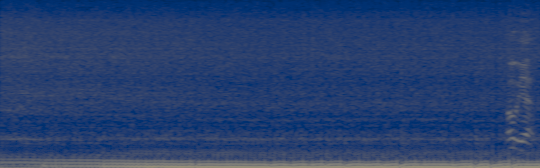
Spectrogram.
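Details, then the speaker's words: DSM first start after timing tensioner failure, head gasket job and cam install with machine-shop head; smooth steady low rumble, idling on its own without throttle, no ticking or stumble, a normal idle. "So it's idling on its own. The motor sounds pretty good. No ticking."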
